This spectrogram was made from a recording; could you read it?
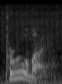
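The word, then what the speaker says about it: Peruomai (πορεύομαι): It's peruomai. Peruomai. Peruomai. It's four syllables.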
